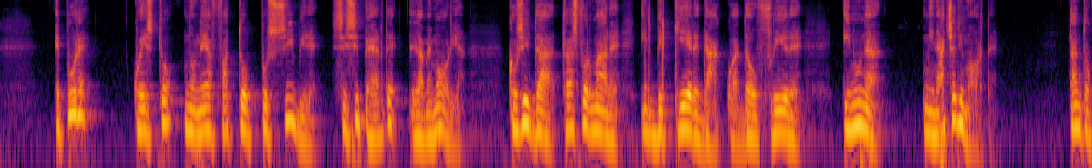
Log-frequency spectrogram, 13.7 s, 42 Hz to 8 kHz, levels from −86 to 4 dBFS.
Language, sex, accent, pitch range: Italian, male, native, 105-140 Hz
